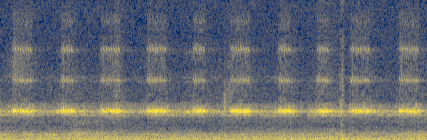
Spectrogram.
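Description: Cricket chirping sound effect: an even, high chirp repeating about twice a second over an otherwise silent pause. This is the classic 'crickets' gag marking an awkward silence.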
